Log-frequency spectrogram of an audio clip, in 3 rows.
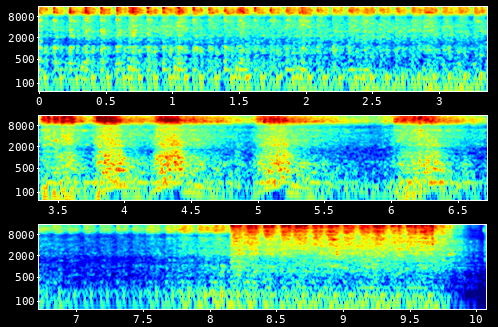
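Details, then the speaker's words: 2006 Yamaha Vmax, liquid-cooled 1198cc DOHC 70° V4, at a deep rumbling idle broken by several sharp throttle blips that rise and drop cleanly through a loud free-flowing exhaust; strong, healthy engine. "It definitely sounds like there's top fuel dragsters when they're sitting on the line getting ready to launch."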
